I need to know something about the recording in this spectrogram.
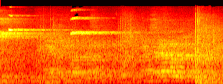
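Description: Basketball game on a hardwood gym court: sneakers squealing on the floor near the start and again about a second in, with a ball bouncing. Players' voices rise near the end.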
